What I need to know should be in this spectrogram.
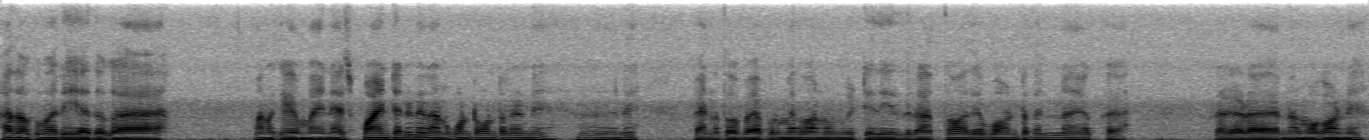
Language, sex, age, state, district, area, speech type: Telugu, male, 60+, Andhra Pradesh, West Godavari, rural, spontaneous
